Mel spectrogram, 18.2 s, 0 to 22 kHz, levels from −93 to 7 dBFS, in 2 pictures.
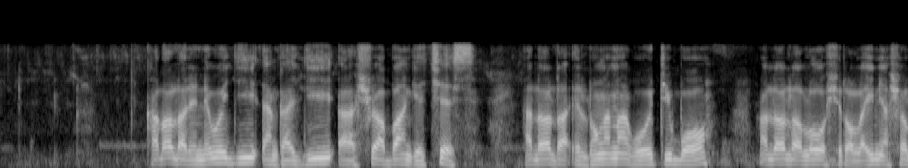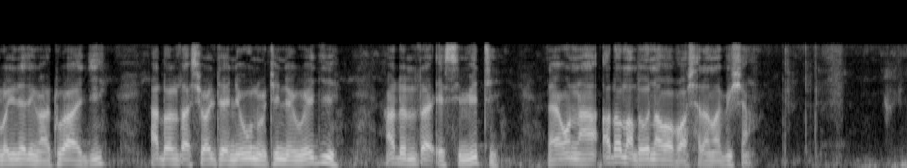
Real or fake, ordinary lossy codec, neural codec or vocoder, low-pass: fake; none; codec, 16 kHz, 4 kbps, FunCodec, trained on Chinese and English, 50 frames a second; 7.2 kHz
